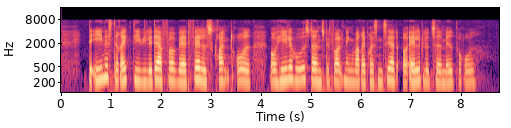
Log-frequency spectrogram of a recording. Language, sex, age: Danish, female, 29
